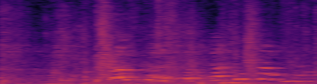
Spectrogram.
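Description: Faint, high-pitched vocalising of a young child, in short bursts over quiet background voices.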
